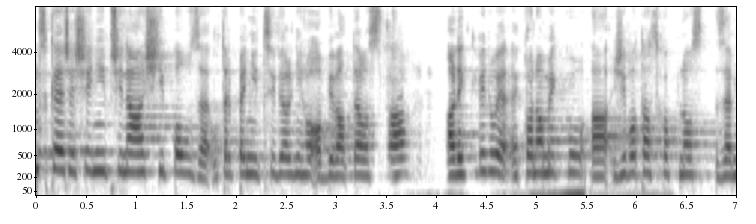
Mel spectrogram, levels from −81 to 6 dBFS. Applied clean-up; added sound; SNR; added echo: neural mask model Resemble Enhance denoiser.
